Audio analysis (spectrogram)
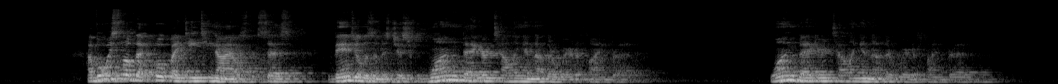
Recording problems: off-mic speech; far
room echo; noticeable; dies away in 0.9 s

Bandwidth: 14 kHz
